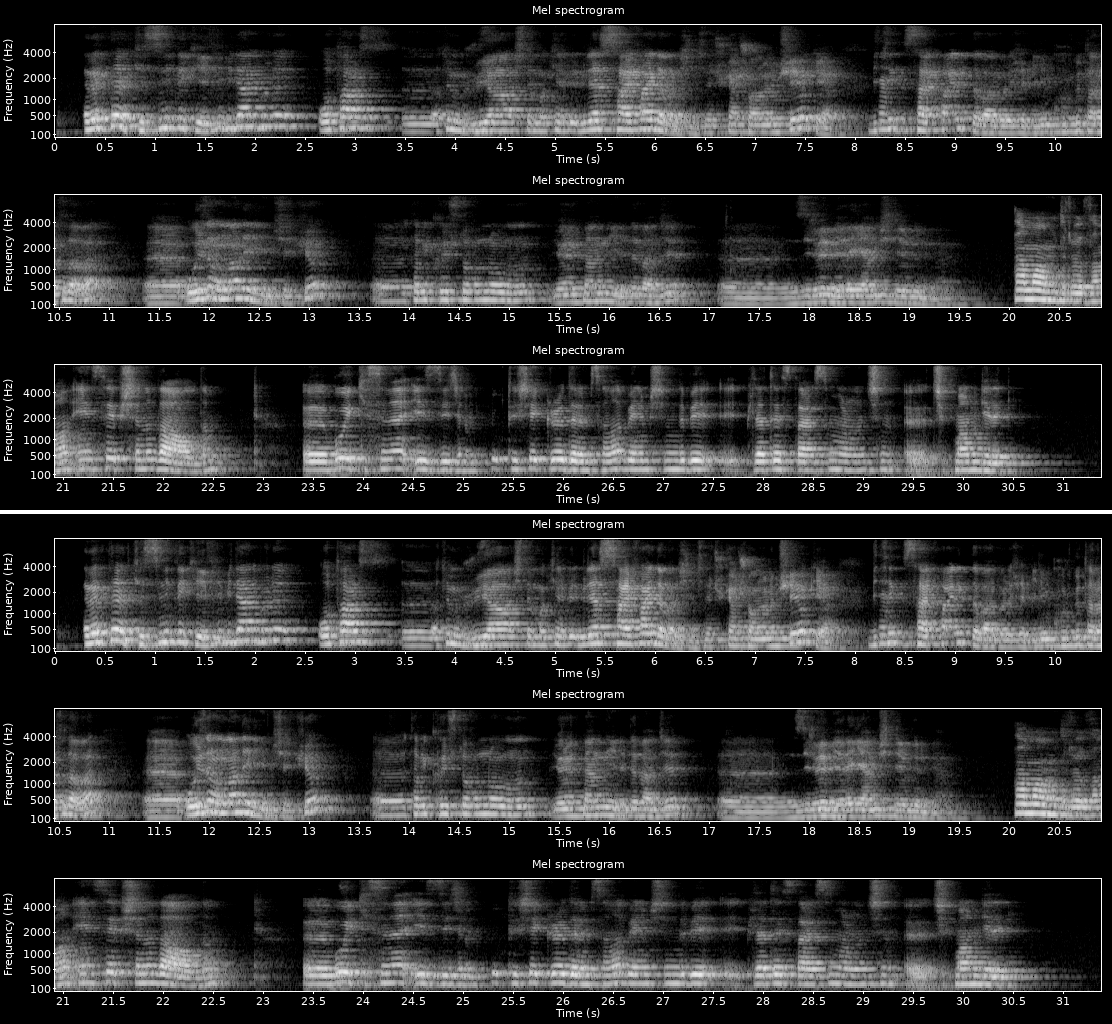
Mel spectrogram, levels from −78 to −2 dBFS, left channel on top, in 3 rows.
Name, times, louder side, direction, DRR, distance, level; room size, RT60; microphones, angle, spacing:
voice 1, 0.3-2.4 2.6-7.8 8.1-10.9 11.3-13.1 13.6-16.7 17.1-19.4, right 1 dB, 40° right, 1 dB, 1.8 m, -21 dB
voice 2, 20.0-22.6 23.4-30.5, left 1 dB, 50° left, 3 dB, 2.3 m, -19 dB
18.5 x 8.2 x 5.3 m, 0.88 s
head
